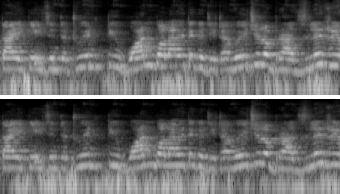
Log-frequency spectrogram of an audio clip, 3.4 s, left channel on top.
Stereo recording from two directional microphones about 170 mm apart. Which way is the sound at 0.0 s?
35° left (ahead or behind).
